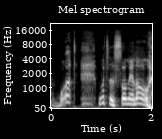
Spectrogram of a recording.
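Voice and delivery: high, laughing bewildered question; confused. Retold or imitated. Retelling his confused reply to the girl, high and laughing. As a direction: ask it high and baffled, half-laughing. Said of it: "I'm like".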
